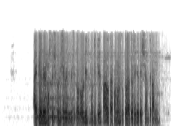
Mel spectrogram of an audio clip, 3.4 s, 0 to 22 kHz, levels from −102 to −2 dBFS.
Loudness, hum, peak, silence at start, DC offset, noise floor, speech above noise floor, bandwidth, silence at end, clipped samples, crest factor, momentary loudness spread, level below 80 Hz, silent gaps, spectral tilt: -19 LUFS; none; 0 dBFS; 0.65 s; under 0.1%; -79 dBFS; 60 dB; 8 kHz; 0.25 s; under 0.1%; 18 dB; 9 LU; -40 dBFS; none; -6.5 dB/octave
